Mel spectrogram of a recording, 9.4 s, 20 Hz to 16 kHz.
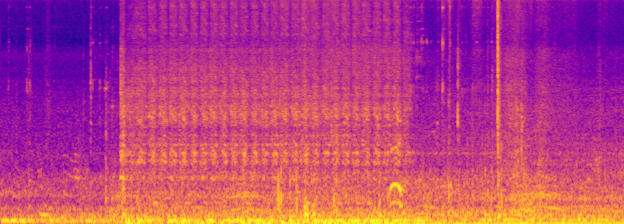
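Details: Peugeot 407 V6 after head gasket replacement: steady starter cranking about three turns a second, never fires; crank no start. Scan shows no signal or power to all six injectors (P0201–P0206); cause still being traced, injector pulse checked.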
